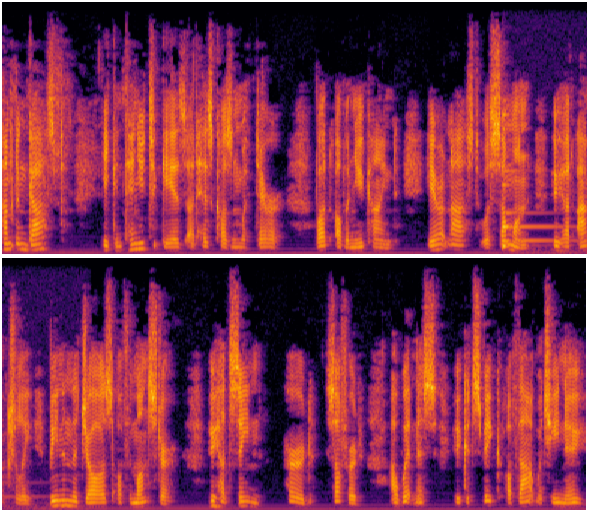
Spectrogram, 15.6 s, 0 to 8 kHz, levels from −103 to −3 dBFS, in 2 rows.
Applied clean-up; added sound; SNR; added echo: none; Bowed string instrument; 9 dB; none.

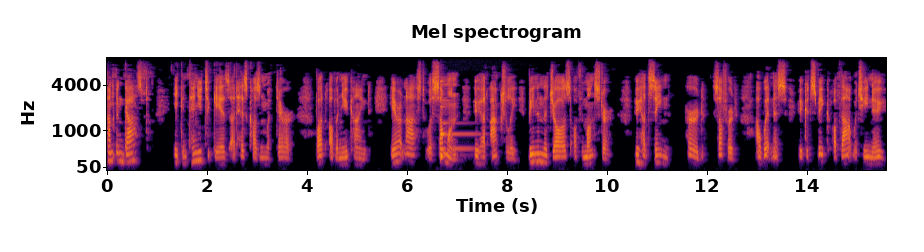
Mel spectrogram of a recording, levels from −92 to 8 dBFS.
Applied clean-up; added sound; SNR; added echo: classical method Wiener filter.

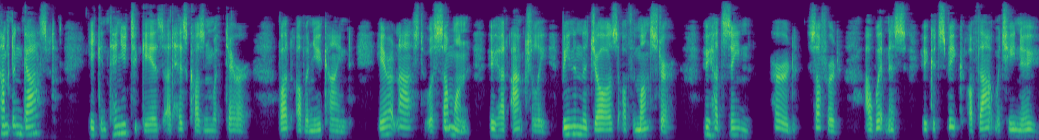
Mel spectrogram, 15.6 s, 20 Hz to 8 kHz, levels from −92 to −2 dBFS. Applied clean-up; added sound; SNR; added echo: neural mask model Resemble Enhance denoiser.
